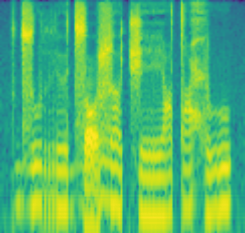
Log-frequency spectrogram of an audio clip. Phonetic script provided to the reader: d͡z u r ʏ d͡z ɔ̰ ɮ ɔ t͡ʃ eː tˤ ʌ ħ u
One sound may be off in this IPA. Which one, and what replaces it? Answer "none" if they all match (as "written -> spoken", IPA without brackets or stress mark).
ɔ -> ʌ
